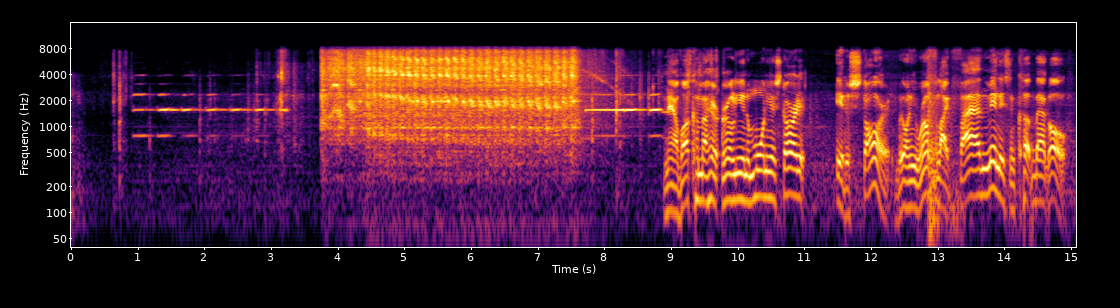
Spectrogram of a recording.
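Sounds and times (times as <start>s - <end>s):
starter cranking engine: 3.7s - 8.1s
electronic warning chimes: 7.5s - 9.3s.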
